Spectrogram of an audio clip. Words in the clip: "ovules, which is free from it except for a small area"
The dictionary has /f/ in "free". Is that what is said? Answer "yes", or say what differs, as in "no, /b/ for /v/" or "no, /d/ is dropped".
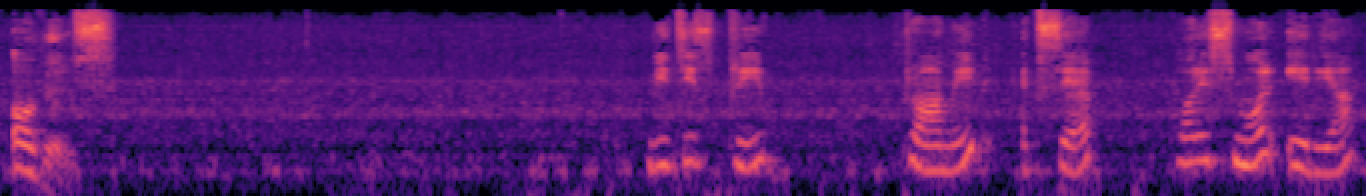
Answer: no, /p/ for /f/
